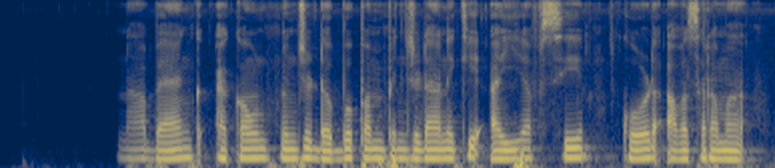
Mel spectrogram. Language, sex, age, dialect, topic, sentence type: Telugu, male, 18-24, Utterandhra, banking, question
